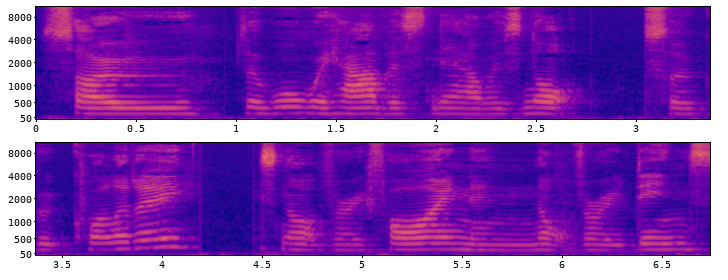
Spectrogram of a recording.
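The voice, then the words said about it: Accent with New Zealand influence. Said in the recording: “I can't help but notice your accent. I think you've got a link with New Zealand.”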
